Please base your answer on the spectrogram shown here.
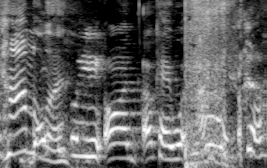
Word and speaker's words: Kamala: But what Kamala and the honey, it's Kamala. Okay, well, I don't care how her name pronounced.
